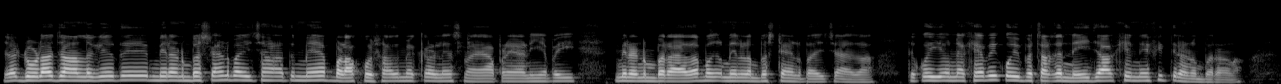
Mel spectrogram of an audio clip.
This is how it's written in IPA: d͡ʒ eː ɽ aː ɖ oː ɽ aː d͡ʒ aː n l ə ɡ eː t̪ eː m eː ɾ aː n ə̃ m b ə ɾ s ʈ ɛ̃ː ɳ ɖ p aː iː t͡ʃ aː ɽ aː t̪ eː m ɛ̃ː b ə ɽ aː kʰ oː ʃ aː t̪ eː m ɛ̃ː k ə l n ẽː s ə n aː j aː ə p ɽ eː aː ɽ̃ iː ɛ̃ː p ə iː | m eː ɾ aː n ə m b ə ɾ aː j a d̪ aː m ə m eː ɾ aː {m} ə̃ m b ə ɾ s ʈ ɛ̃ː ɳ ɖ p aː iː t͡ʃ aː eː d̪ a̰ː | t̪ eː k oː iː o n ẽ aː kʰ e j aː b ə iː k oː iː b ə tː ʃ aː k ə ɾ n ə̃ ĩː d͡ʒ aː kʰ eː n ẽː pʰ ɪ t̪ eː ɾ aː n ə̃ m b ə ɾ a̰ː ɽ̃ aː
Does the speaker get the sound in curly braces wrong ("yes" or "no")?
yes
